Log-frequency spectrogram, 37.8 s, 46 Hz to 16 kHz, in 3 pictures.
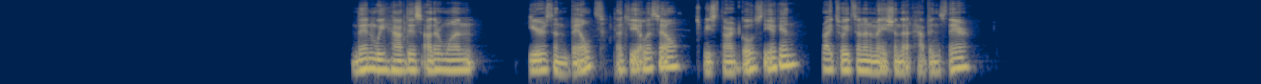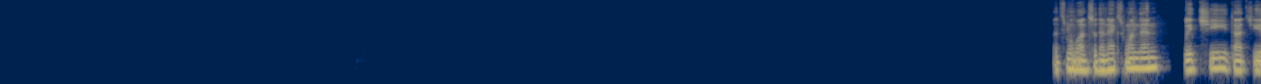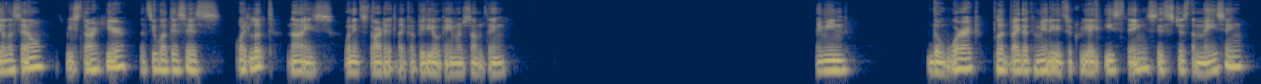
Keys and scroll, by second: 3.5-6.7 typing, 7.1 super+q, 22.8-24.5 typing, 26.1 super+q.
